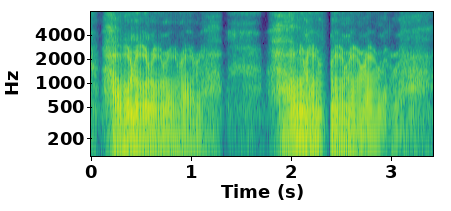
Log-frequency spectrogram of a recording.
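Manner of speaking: a loud "Ha" then blah blah babble that trails off low; loud mocking taunt. Real, not acted. Taunting his dog with loud blah blah babble. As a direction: taunt the dog like a playground bully.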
